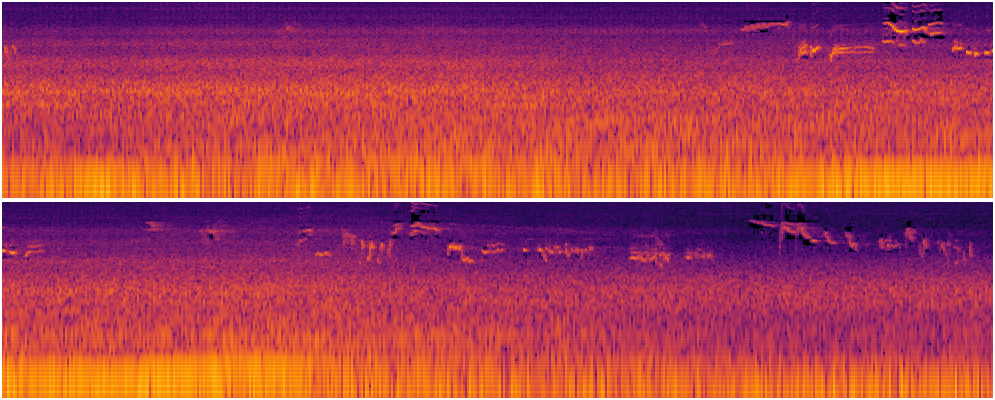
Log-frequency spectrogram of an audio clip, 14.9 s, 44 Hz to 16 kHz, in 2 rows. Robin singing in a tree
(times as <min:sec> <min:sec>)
0:00.0 0:00.8, 0:04.4 0:14.8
